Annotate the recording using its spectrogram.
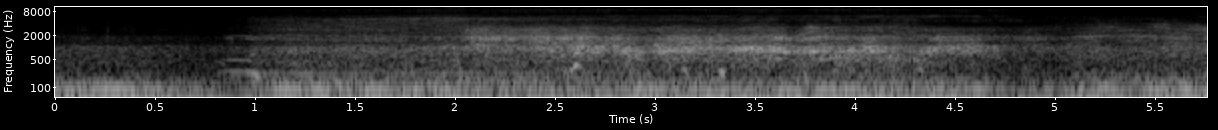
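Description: Water from a bottle splashes onto the pavement.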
